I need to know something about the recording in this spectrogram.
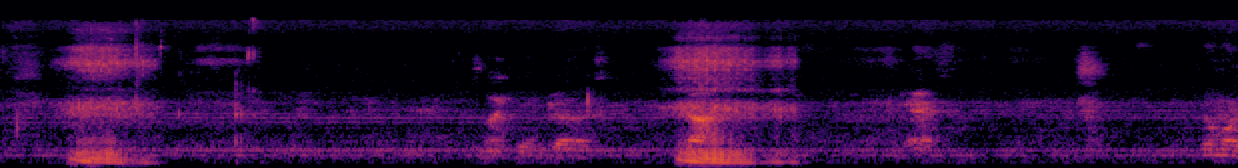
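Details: A dozing Samoyed snores in long, rumbling rattles, two loud ones about five seconds apart plus softer breaths, while faint voices murmur in the background.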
